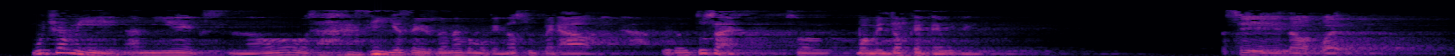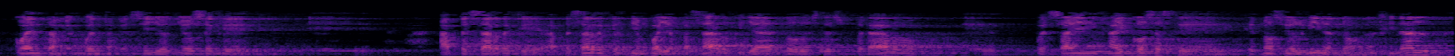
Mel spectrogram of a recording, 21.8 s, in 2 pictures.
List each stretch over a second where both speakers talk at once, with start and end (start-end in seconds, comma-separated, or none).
none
